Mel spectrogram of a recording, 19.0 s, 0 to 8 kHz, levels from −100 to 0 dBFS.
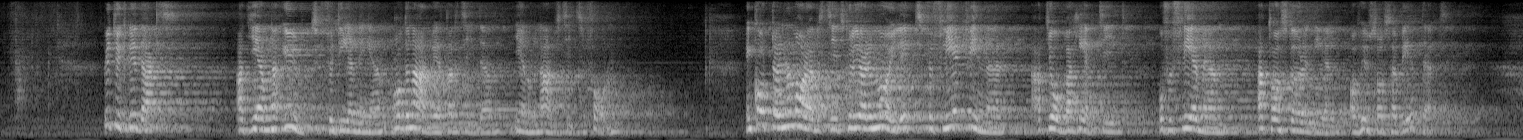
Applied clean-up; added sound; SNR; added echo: none; none; none; reverberation time 2.7 s.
